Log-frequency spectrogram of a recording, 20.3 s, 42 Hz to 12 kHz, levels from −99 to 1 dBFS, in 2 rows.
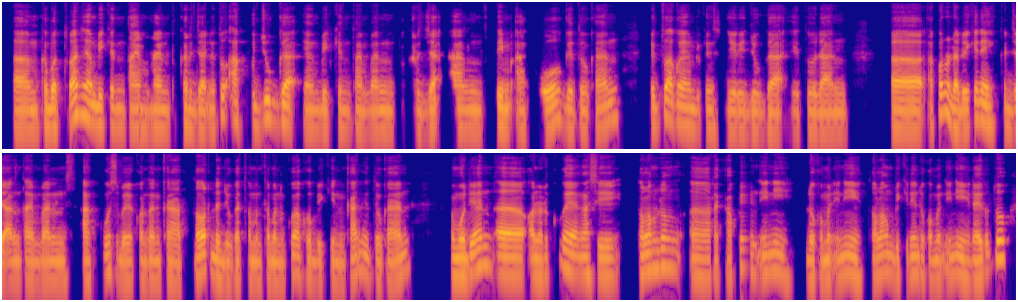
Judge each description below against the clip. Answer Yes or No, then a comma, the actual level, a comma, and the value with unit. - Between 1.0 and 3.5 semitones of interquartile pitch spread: Yes, average, 2.9 semitones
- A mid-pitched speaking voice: No, low, 100 Hz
